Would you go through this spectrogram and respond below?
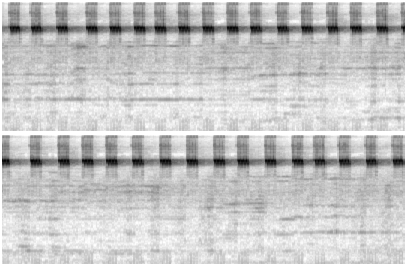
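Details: Cricket kept to teach songbirds, chirping in a bright, piercing series of short pulses roughly four each second, rhythm even throughout, over a quiet low background murmur.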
